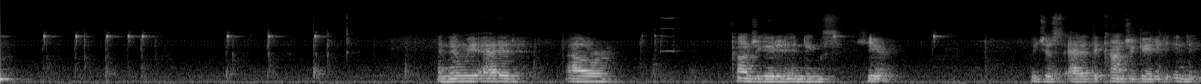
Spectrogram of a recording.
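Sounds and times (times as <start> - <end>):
pen tapping on a whiteboard: 0.7 - 3.6.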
